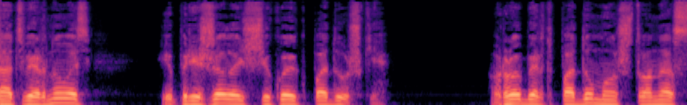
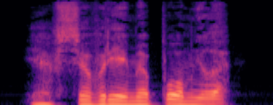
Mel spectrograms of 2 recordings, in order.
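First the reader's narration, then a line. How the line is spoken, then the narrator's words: Whisper. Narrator (Russian): прошептала она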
